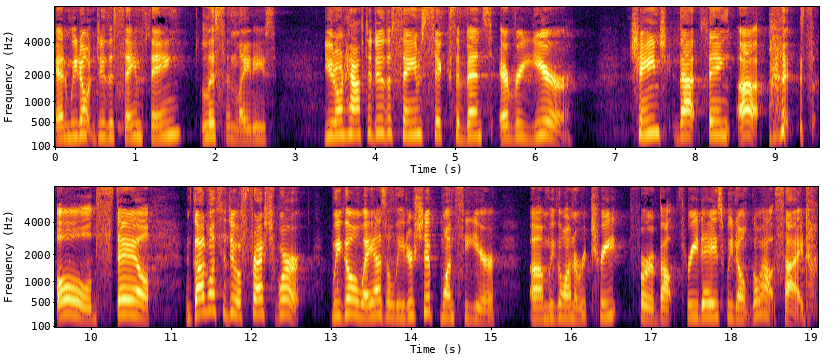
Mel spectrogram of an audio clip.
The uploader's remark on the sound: WSL Conference 2022. Sharing content from the Breaking New Ground live event from October 2022. This episode was from a breakout session.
